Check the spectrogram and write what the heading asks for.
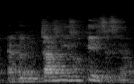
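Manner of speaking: ordinary talk, nothing marked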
